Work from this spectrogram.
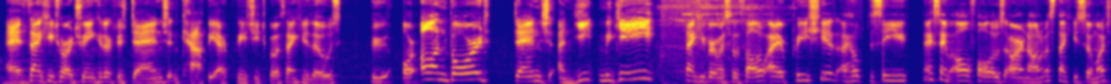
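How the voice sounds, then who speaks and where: Over music in the background, a man with a fairly high pitch talks at a very fast pace with lively intonation. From Northern Ireland. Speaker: video game streamer. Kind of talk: casual chat. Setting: live stream.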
